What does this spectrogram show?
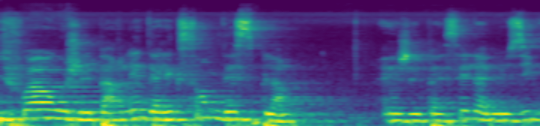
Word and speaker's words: Desplat: retenez bien ce nom Alexandre Desplat il faut prononcer le S c'est le futur Michel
